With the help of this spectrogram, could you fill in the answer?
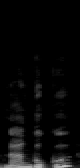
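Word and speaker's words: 南国: people adding this kanji minami it means the south but here we pronounce nang and nang goku the countries in the south so countries in the south actually but nangoku it can be tropical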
